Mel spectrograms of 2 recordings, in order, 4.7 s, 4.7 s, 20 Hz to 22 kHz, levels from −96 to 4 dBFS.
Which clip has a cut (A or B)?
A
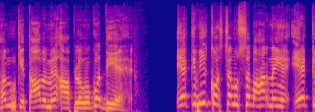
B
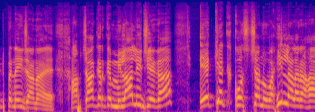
B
